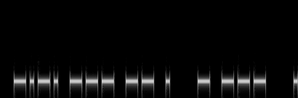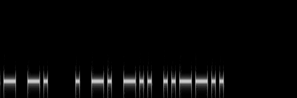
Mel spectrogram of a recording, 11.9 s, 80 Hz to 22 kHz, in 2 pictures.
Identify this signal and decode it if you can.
Morse code, heard as a keyed tone, about 15 wpm, 700 Hz. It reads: COME TO AN END?
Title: Sentences from Top 1000 Words - Review Part 5 - 15wpm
